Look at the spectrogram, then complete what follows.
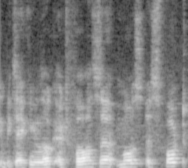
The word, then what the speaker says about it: Forza: But if this is Forza, why is there A, no T, between the R and the Z? And B, there's not even any umlauts or accents above any of the letters that would signify that it's pronounced Forza. You know, there's not even a space so that you can't even see it Forza. You know, that I don't get it. There's nothing that would suggest that if you weren't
